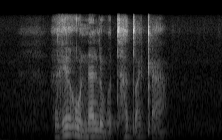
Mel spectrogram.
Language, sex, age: Northern Sotho, male, 24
